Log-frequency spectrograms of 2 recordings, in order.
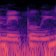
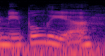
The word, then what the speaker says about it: Maplelea: every day on the maple Lea site that's spelled um Maple l e a a lot of people say Maple Leah but it is maple Le I heard it from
